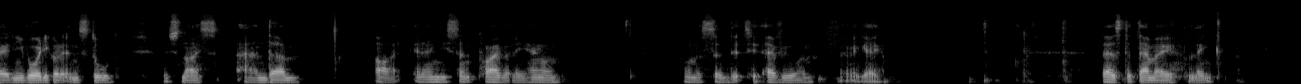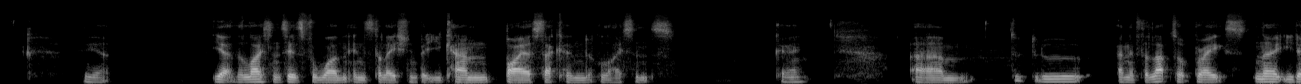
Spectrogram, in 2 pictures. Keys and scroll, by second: 9.9 super+v, 10.7 Return.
